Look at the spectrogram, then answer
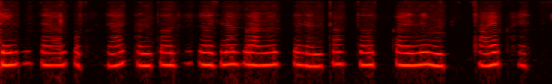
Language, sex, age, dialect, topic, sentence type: Hindi, female, 36-40, Awadhi Bundeli, banking, statement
